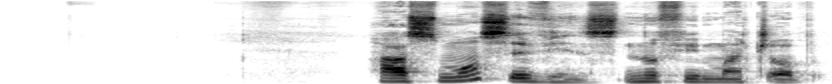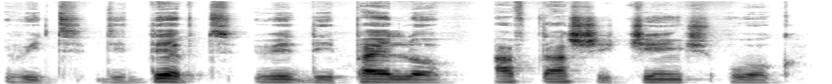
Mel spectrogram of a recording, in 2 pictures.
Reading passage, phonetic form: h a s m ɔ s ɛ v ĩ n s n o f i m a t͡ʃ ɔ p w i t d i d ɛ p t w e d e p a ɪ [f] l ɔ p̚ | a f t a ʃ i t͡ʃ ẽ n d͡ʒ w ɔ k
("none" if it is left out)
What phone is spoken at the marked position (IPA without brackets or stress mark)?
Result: none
